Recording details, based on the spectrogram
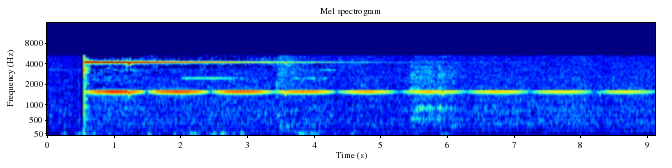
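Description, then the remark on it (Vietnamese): A Buddhist ritual bell is struck once as a cue for bowing during prostrations, clear, its bright tone ringing on for several seconds with a slow pulsing shimmer as it fades, with no voices. “Thì vừa đứng dậy rồi á, chúng ta xá theo cái tiếng chuông, chúng ta nghe tiếng khánh thì chúng ta lại xuống.”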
